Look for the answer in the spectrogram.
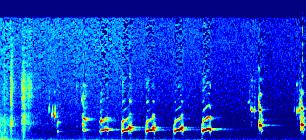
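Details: Female golden eagle at its nest in Latvia, recorded by a nest camera in winter: a series of thin, clear whistled yelps, each a short falling note, repeated about every half second, over steady background hiss.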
